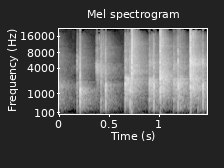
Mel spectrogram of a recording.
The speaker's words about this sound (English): Let's clap it up for Ref Marley.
